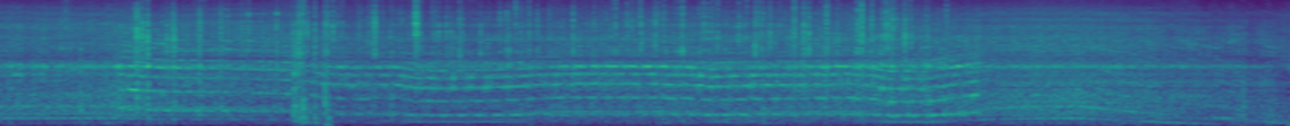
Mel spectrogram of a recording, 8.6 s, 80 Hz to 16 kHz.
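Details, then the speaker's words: LawnMaster 2800W quiet electric garden shredder, self-feeding pulling a branch down: steady motor whine, a brief crunch as the branch bites, then an even drone while it feeds through. Normal, clean branch shredding. "okay so so impressive this self-feeding feature it just takes the branch down and cuts it really nicely"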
